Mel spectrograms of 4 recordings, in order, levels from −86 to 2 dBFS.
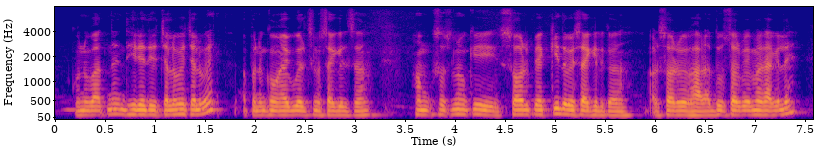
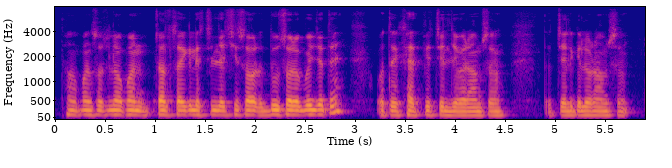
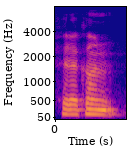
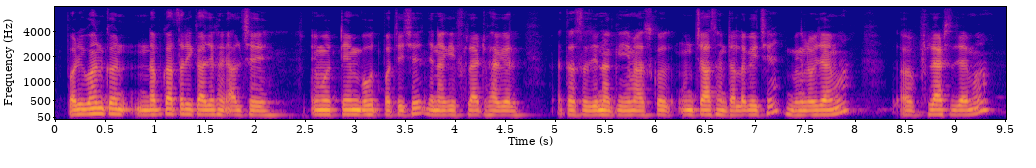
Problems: none marked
